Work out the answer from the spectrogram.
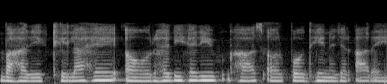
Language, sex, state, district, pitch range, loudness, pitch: Hindi, female, Uttar Pradesh, Jalaun, 160-185 Hz, -19 LUFS, 170 Hz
